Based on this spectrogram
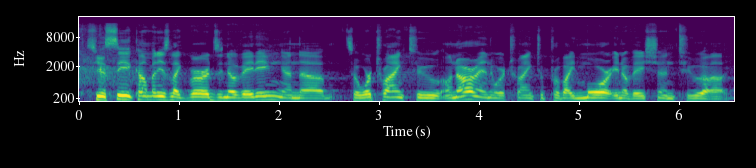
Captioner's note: applause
